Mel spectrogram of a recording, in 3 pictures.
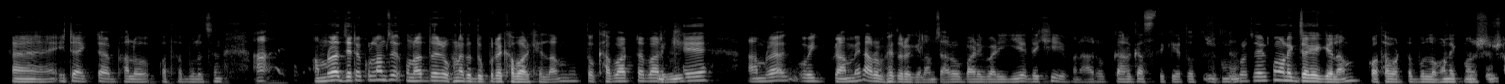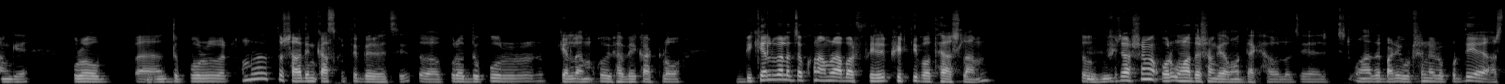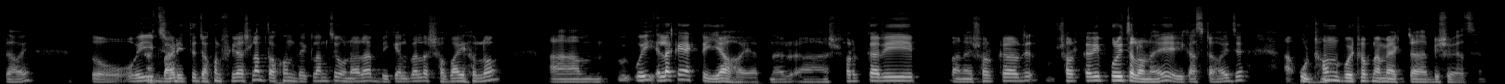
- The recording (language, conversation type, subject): Bengali, podcast, স্থানীয় কোনো বাড়িতে অতিথি হয়ে গেলে আপনার অভিজ্ঞতা কেমন ছিল?
- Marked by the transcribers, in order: none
